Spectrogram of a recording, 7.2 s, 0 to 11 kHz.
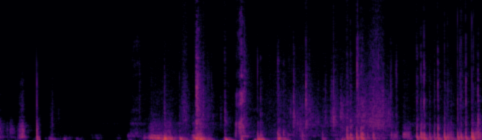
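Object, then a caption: Hard plastic hooded cat litter box. A large, empty, hooded cat litter box of hard plastic (white lid, blue base, clear door flap) is held up and knocked and tapped with fingertips and knuckles. A few quiet, sparse taps give way after about two seconds to louder, denser hollow thunks and rapid drumming, with low-heavy, boomy tones around 164 Hz. Each hit dies away almost at once.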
